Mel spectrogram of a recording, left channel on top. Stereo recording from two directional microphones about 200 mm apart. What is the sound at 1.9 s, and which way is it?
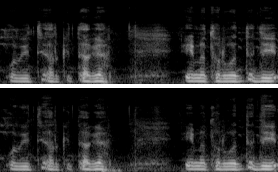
Speech, 10° left (ahead or behind).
